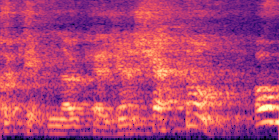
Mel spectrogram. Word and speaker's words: chaton: And one of them says, I've just got a kitten, okay, j'ai un chaton. Oh, we pronounce the T now, don't we? Because it's not the end anymore.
